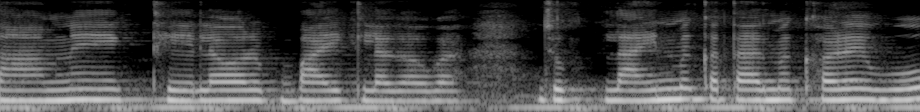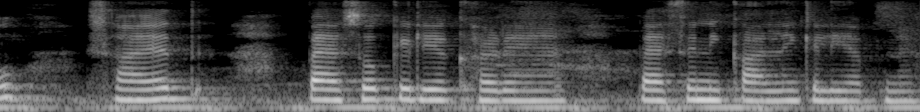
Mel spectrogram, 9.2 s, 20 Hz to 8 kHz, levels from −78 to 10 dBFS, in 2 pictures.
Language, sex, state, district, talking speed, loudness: Hindi, female, Bihar, Vaishali, 185 wpm, -16 LUFS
